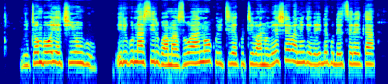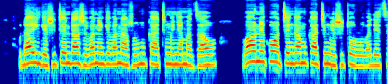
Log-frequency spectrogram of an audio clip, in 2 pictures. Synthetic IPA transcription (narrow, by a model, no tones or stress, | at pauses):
mito̞mbo̞je̞t͡ʃiuŋɡu | iɾikunasirwamazuʋano̞kuitirekutiʋan̤uʋe̞ʃe̞ʋane̞ŋɡe̞ʋeiɗe̞k̬uɗe̞t͡se̞ɾe̞ka | kuɗaiŋɡe̞ʐite̞ndaʐe̞ʋane̞ŋɡe̞ʋanaʐo̞mukatimwe̞ɲamad͡zaʋo̞ | ʋao̞ne̞keote̞ŋɡamukatimwe̞ʐito̞ro̞ʋaɗe̞t͡se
